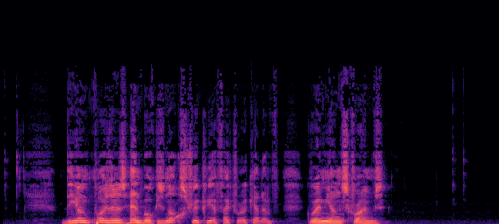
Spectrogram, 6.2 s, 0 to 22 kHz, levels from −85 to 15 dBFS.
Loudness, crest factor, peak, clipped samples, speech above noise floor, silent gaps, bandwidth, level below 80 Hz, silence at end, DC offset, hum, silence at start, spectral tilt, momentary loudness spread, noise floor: -16 LUFS; 16 dB; -2 dBFS; under 0.1%; 50 dB; none; 15.5 kHz; -40 dBFS; 1.45 s; under 0.1%; none; 0.75 s; -5.5 dB/octave; 13 LU; -67 dBFS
